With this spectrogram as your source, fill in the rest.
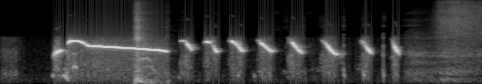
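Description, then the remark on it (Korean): A front-door doorbell chime in a bird call: one long, clear whistled note, then a quick run of about nine short, bright chirps. It sounds fairly loud, with no talking. “아 현관문 벨 새소리 들어볼게요.”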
